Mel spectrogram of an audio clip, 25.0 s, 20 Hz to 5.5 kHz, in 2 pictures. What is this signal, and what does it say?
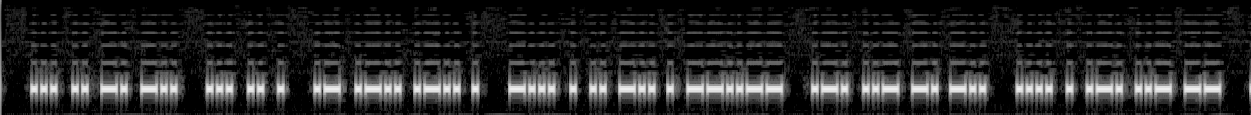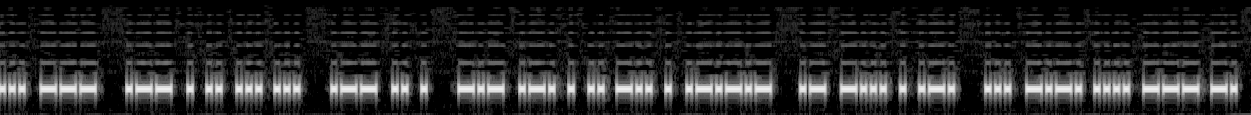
Morse code, heard as a keyed tone, about 25 wpm, 630 Hz. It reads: SIND SIE ALLE BEIDE, RUND HERUM SO WEISS WIE KREIDE. ABER SCHON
